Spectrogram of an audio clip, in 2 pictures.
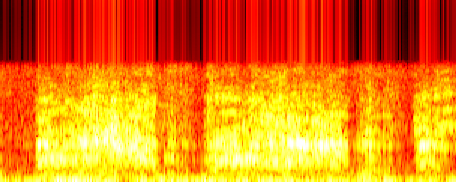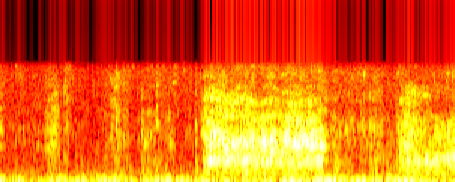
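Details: Pitbull Harley and dachshund Lily fight with long, raspy growls lasting a second or more, a scuffling lull in the middle, then another sustained growl.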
